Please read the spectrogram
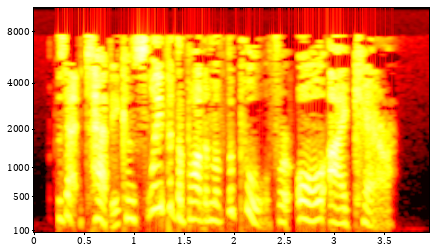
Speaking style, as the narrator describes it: she snapped

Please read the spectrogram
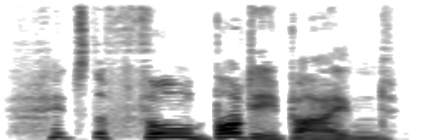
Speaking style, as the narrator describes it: said Hermione miserably

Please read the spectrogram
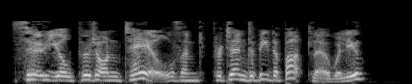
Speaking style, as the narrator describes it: Guy chuckled

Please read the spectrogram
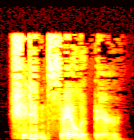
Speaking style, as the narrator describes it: he laughed

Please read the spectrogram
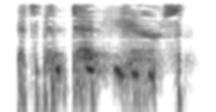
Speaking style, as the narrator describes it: I whisper

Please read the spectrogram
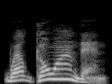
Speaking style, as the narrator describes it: Peterson said crossly

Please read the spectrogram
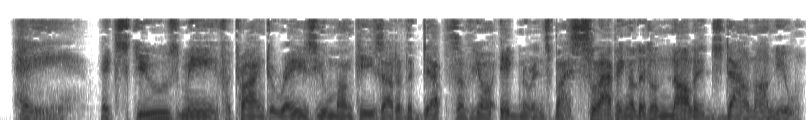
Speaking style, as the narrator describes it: Skippy grumbled

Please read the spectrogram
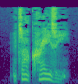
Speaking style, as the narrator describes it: he murmured

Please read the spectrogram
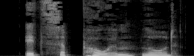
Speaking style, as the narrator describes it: he said weakly

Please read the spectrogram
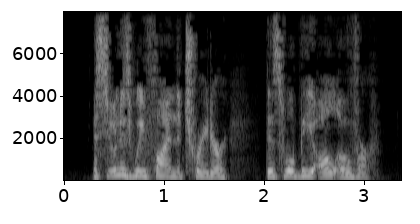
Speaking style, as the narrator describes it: Janice told him firmly

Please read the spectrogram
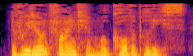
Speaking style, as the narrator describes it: he said softly

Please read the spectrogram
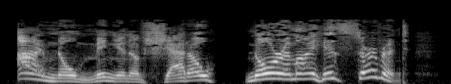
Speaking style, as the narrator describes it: I shouted at the guard

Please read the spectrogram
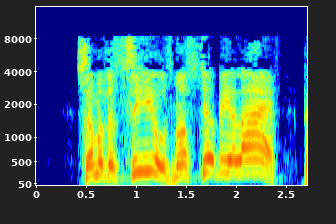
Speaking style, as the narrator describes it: Pendergast shouted

